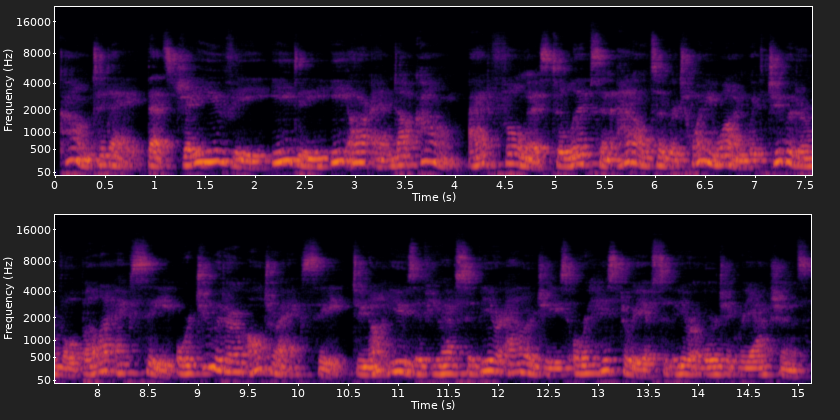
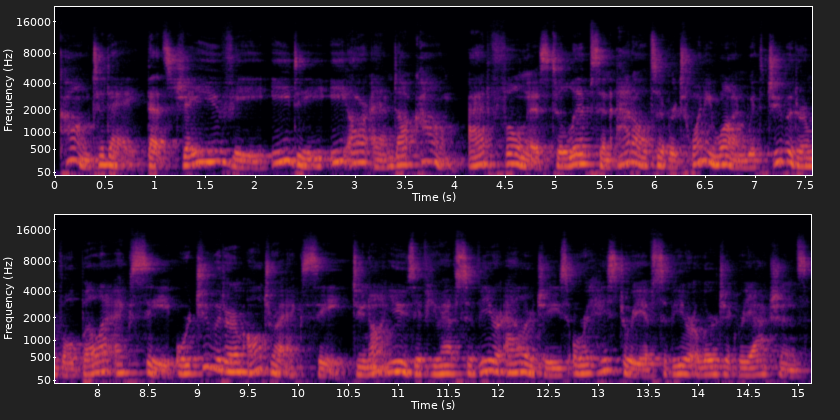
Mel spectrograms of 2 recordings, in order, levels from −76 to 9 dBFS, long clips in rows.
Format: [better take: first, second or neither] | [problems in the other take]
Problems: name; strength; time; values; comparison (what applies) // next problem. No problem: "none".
second | room echo; strong; dies away in 0.4 s; slight in the second // off-mic speech; far; somewhat distant in the second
